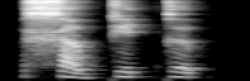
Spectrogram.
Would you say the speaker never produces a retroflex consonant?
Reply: yes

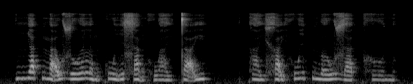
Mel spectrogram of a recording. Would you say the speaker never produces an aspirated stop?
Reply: yes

